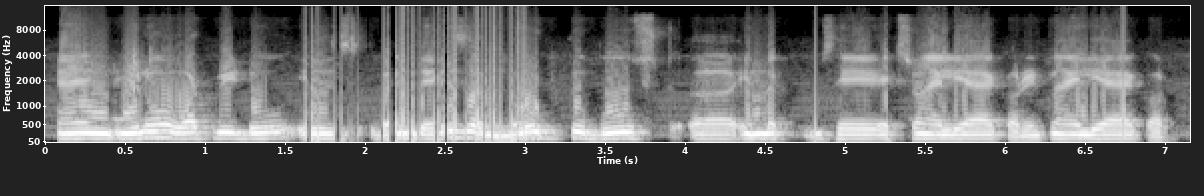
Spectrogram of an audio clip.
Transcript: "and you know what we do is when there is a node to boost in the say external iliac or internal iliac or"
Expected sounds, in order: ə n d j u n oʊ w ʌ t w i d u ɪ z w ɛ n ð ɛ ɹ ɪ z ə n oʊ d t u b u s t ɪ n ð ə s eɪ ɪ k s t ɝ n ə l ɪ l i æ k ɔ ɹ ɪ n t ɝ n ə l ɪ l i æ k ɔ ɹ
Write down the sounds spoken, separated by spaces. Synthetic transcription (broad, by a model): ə n d j u n oʊ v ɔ t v i d u ɪ z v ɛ n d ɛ ɹ ɪ z ə n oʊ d t u b u s t ɪ n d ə s eɪ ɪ k s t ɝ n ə ɪ l i æ k ɔ ɹ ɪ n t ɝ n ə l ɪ l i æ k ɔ ɹ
